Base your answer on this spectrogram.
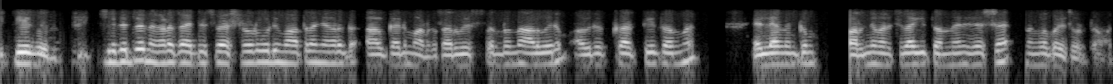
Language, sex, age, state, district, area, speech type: Malayalam, male, 60+, Kerala, Palakkad, rural, conversation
